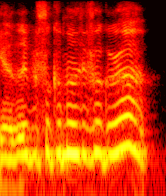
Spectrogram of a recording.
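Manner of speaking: soft-spoken, proud, rough mock tough guy voice. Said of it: "proud and rough and tough".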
